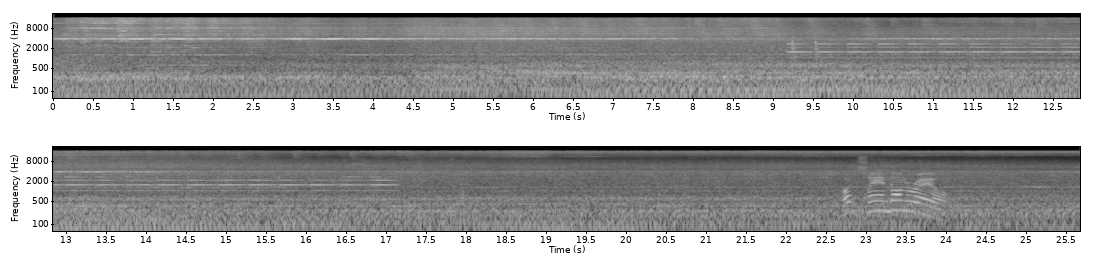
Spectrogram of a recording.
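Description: A diesel locomotive rumbles loudly as it passes close by.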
